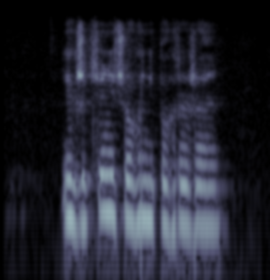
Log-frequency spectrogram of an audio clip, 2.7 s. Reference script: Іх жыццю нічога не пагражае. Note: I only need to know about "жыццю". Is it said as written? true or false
true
